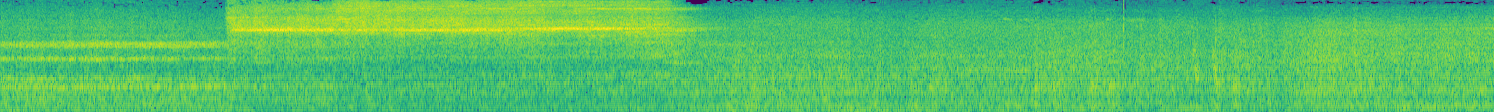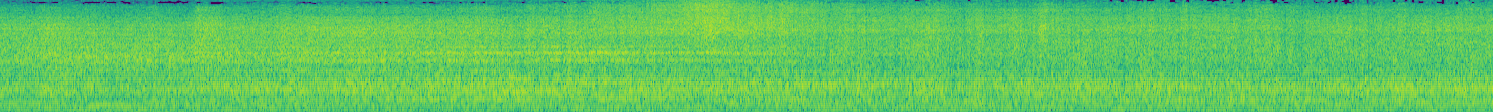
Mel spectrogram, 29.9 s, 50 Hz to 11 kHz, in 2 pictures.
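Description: JR Freight container train hauled by an EF210 electric locomotive running through the station, the container wagons rolling past with a steady rumble and wheel noise. Just before, a 227-series electric train's motors whine steadily for a couple of seconds as it pulls away, and a high steady tone sounds for a few seconds after the cut.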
